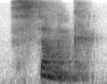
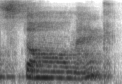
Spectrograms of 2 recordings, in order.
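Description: First: "stomach" as "STUH-muk", A reduced to schwa; weak second vowel. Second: "stomach" as "stom-ack", both vowels full; mispronounced word. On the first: Teacher shows learners the correct word, weak final vowel. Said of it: "the A is the weak form". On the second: Teacher shows learners what not to say, spelling pronunciation. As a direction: say "stomach" as spelt, with O and A sounded. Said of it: "So it's not stomach". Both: Shown as a demonstration.

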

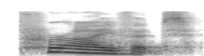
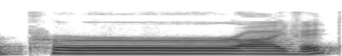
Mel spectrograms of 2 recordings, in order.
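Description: First: Said in the usual way. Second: "private" with a long held r after the p; slowed-down R. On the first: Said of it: "afterwards speed up again". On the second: Shown as a demonstration. Teacher slows it to get it in, long r in "private". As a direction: hold the r in "private", louder. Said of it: "have to slow it down".

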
